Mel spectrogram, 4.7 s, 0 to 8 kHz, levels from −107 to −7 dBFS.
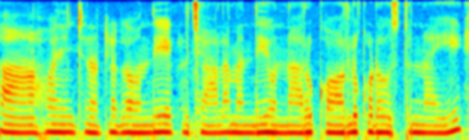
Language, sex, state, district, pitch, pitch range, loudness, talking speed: Telugu, female, Andhra Pradesh, Manyam, 165 Hz, 160-170 Hz, -20 LUFS, 140 wpm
